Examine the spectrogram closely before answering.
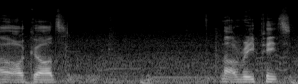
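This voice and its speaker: Flat, monotone delivery from a man with a Liverpool accent and a medium pitch. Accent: Liverpool (Scouse). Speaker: flight sim streamer. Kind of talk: casual chat. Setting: livestream.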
